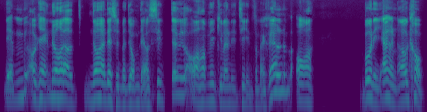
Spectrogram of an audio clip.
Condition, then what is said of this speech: Cerebral palsy. Fråga, det, det, är inte så svårt. Nej. Till och med jag med talfel fixar det.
